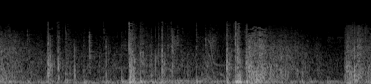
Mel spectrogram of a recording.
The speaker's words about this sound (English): the FBI, Texas Rangers, and Johnson County Sheriffs exchanged gunfire with the kidnappers of 13-year-old Amy McNeil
